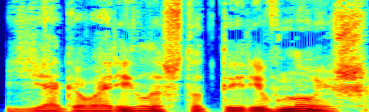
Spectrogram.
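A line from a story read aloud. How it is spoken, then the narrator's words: Whisper in the ear. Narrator (Russian): шепнула Екатерина на ухо своей дочери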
